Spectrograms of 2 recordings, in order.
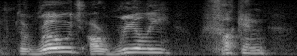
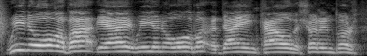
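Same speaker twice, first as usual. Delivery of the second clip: put-on high, loud Irish accent, easing toward the end; put-on Irish cop voice; Irish policeman; 5 semitones higher, 4 dB louder than usual. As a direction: let them in on it as an Irish cop. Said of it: "the Irish cops are".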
